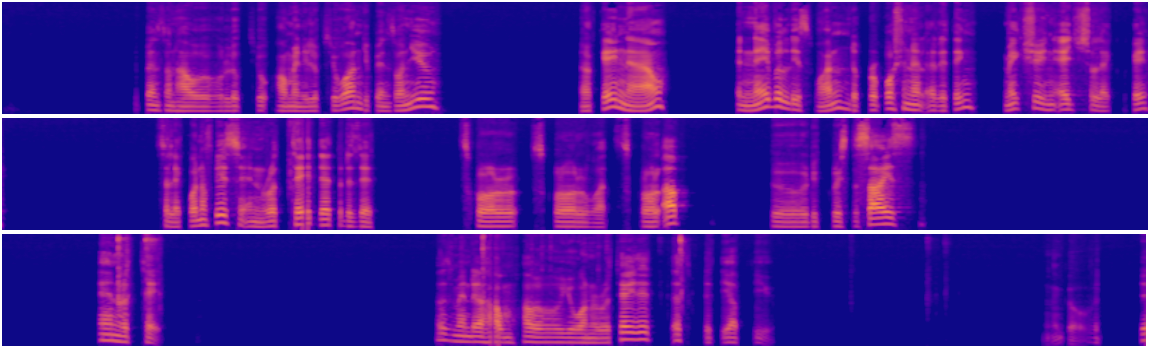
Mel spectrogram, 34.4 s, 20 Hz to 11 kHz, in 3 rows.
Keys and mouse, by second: 5.3 click, 9.3 click, 12.1 click, 14.3 r, 24.1 r, 27.8 shift+middle click, 28.3 click, 29.5 r, 32.1 r.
